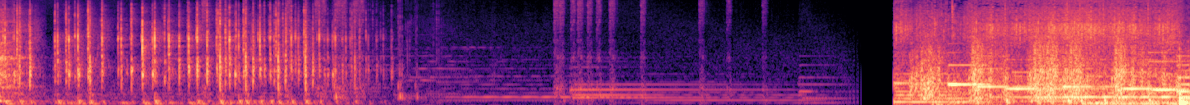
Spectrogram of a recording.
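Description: Keyboard typing in Empires of the Undergrowth: a rapid flurry of crisp key clicks for several seconds, then near silence with faint tones, before a louder burst of mixed game sound returns.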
